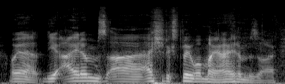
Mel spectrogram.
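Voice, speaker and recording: A man's voice: mid-range voice, animated, brisk, a bit bright. A man giving casual, off-the-cuff gameplay commentary, rambling and correcting himself in crude, slangy language. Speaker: gaming video commentator.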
